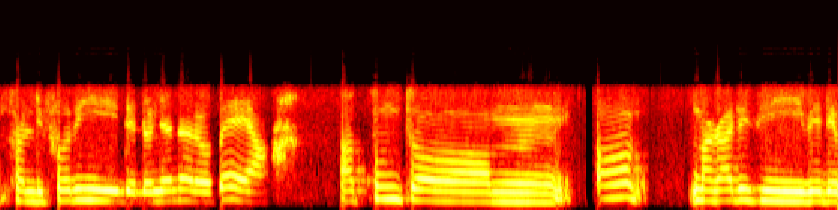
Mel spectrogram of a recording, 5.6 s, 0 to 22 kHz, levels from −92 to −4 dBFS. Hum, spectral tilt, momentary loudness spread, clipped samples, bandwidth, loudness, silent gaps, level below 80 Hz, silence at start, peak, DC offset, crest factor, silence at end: none; -9.5 dB/octave; 8 LU; under 0.1%; 4.3 kHz; -17 LUFS; none; -68 dBFS; 0 s; -4 dBFS; under 0.1%; 12 dB; 0 s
